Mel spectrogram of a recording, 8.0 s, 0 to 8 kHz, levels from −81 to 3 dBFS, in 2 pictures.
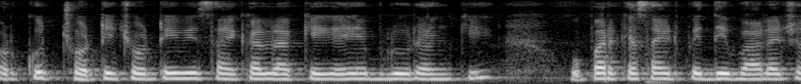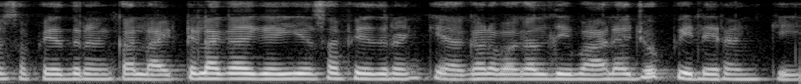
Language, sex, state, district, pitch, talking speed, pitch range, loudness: Marwari, female, Rajasthan, Nagaur, 185 Hz, 245 wpm, 180-195 Hz, -15 LUFS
